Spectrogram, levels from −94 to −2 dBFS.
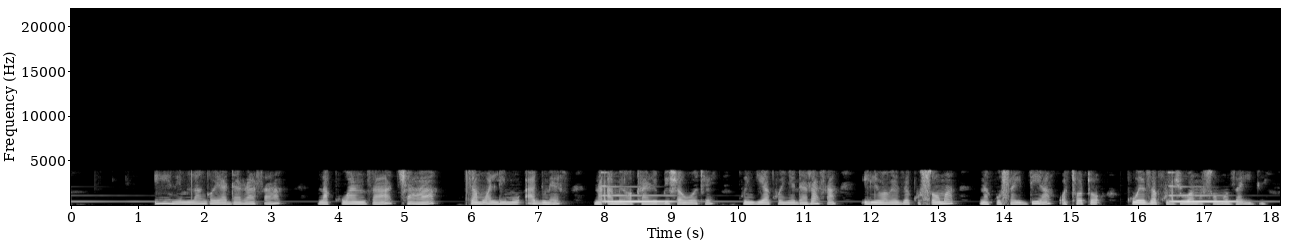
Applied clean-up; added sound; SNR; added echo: classical method log-MMSE.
